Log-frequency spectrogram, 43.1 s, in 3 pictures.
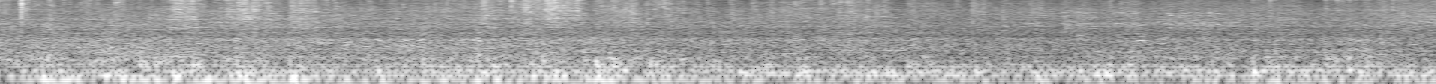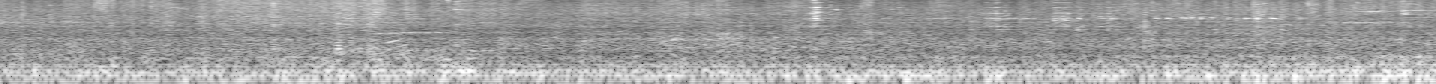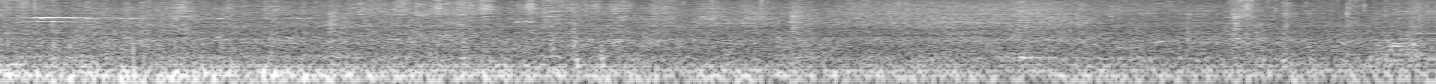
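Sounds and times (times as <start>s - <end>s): freight train wheels rumbling: 0.0s - 43.0s
wheels squealing: 21.7s - 36.6s.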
